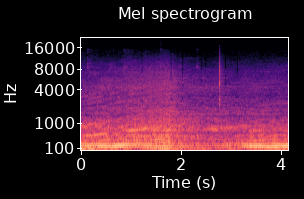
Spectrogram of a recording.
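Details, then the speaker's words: Citroen 2CV with newly fitted replacement engine, on-board on the road: smooth, even drone climbing and easing with throttle, a bit of induction roar, no knocks or misses; healthy, much quieter than the old engine. "Lovely little engine. Bit of induction roar. Yeah, lovely."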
